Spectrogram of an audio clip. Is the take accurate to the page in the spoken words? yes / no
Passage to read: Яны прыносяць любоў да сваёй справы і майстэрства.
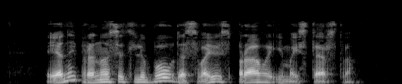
yes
